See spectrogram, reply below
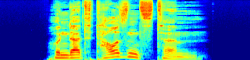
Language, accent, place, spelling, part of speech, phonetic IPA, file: German, Germany, Berlin, hunderttausendstem, adjective, [ˈhʊndɐtˌtaʊ̯zn̩t͡stəm], De-hunderttausendstem.ogg
- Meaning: strong dative masculine/neuter singular of hunderttausendste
